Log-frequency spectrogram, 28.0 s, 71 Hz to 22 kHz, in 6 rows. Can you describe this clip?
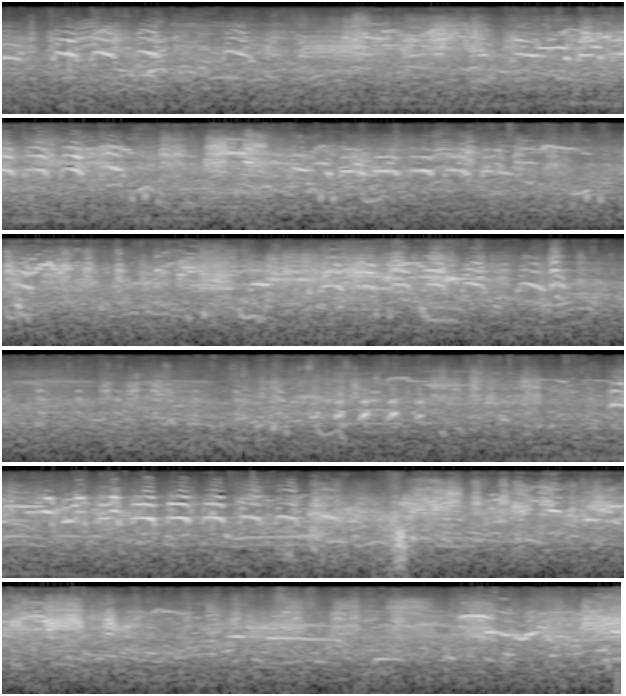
Birds in a park in Westminster recorded on Zoom H4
